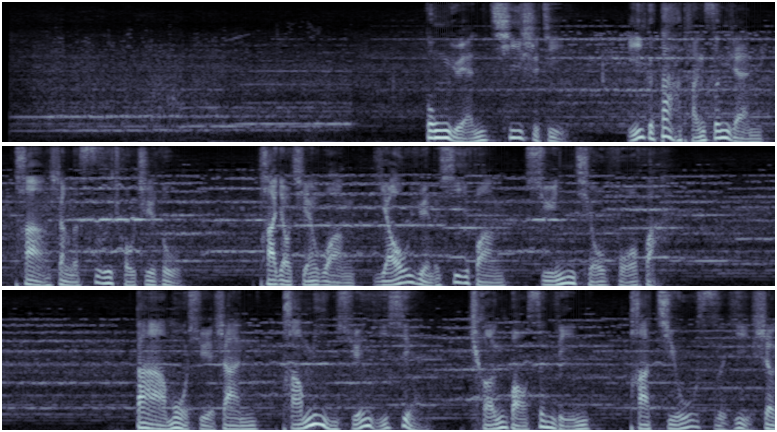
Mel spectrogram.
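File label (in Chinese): 男纪录片; 玄奘之路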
